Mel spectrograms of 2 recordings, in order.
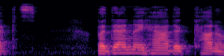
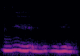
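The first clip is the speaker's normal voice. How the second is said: high, limp and quiet mock voice; lifeless, mocking impression of the redubbed voice; bored impression; 9 dB quieter than usual. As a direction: toss it off like you couldn't care less. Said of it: "his voice intonation was like".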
